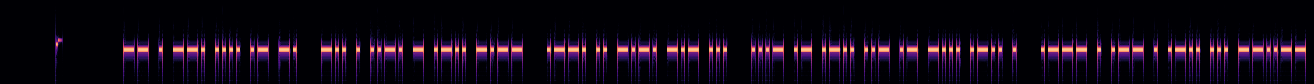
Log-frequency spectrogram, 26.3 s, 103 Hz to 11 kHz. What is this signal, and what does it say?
Morse code, heard as a keyed tone, about 17 wpm, 700 Hz. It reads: MEGHAN DEFTLY PICKS VALUABLE JEWELS,
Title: Pangram Challenge v2 - 17wpm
